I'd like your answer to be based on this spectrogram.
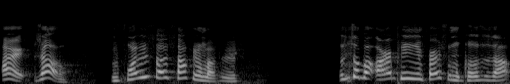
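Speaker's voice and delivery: speaking around a mouthful, chewing. The speaker opens the discussion while still eating, talking with mouth full. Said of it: "you have your mouth full?".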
